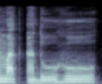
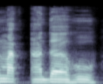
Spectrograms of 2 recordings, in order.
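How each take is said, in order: First: The vowel after the d is u. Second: The vowel after the d is a. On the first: The speaker calls it wrong. "bukan maq'aduhu" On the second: The speaker calls it right. "yang betul maq'adahu"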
